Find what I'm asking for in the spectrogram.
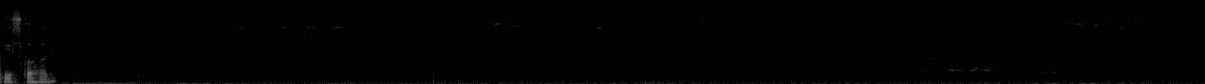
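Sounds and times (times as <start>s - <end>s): faint bird chirps: 1.8s - 3.8s, 4.9s - 7.2s, 9.2s - 12.0s.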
